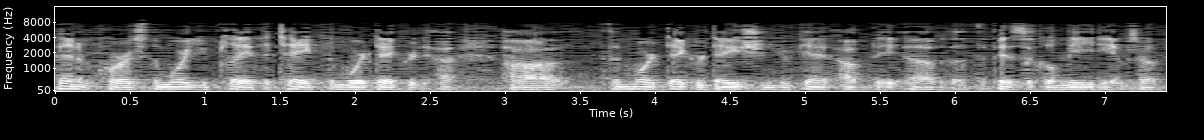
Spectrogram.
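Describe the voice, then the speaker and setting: Deep-voiced, halting man explaining technical matters. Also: flat delivery. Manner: halting, hesitant, explanatory delivery. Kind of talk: informal technical talk to a club meeting. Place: club meeting room. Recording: dull, noisy amateur meeting recording with rumble.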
